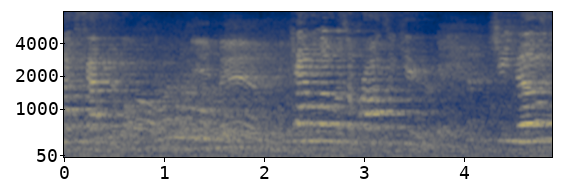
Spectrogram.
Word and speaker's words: Kamala: Vice President, soon to be President-elect Kamala Harris, and it's Kamala, like a comma.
